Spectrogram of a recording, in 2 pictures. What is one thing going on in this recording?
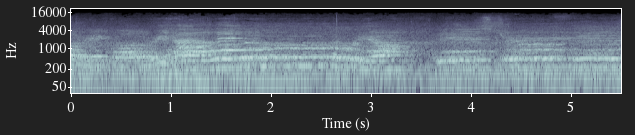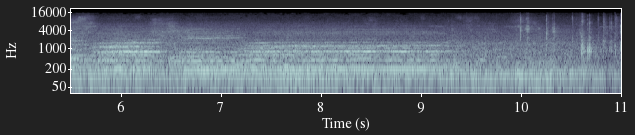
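A group of people sings together outdoors.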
